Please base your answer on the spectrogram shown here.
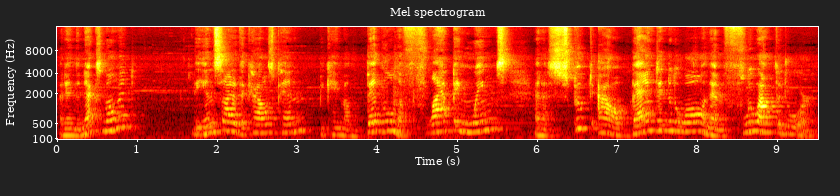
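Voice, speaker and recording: A woman with a fairly high, fairly bright voice reads a children's storybook with great animation and chatty asides to her listeners, keeping a moderate pace. It's recorded on a distant mic in a roomy space with music behind.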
